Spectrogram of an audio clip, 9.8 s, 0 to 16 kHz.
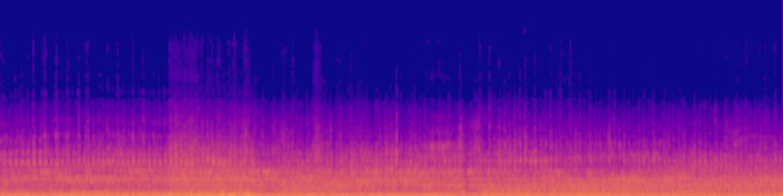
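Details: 1979 Evinrude 35 hp two-stroke outboard after tune-up and adjustments, run at speed under load: constant drone holding even speed with no surging, stumbling or rattles; running cleanly.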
